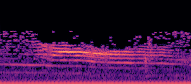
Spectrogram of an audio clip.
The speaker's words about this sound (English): And now your cat cries when you start having nightmares. Well, I'll show you what makes Kitty cry and what makes you dream.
